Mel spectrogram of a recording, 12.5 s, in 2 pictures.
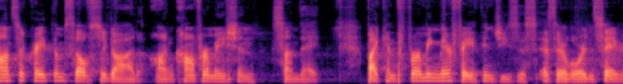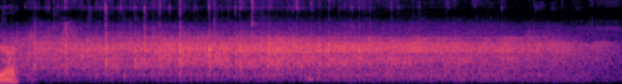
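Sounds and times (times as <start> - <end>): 
speech: 0.0 - 6.7
applause: 5.9 - 12.4.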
